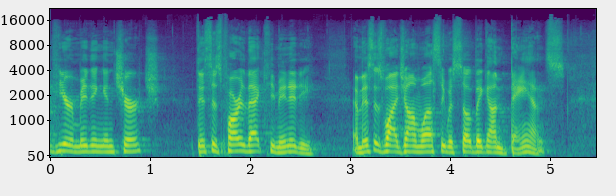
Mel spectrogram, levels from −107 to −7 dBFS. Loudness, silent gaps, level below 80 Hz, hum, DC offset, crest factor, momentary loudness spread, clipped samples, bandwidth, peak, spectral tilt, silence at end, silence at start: -21 LUFS; none; -56 dBFS; none; under 0.1%; 18 dB; 11 LU; under 0.1%; 17.5 kHz; -2 dBFS; -5 dB/octave; 0.35 s; 0 s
